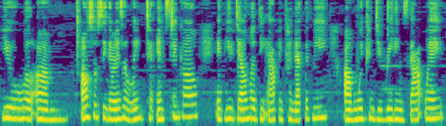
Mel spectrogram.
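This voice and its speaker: A woman reads tarot cards aloud in a relaxed, off-the-cuff way, addressing the listener directly. She stops and starts often, repeating herself and filling pauses with ums. Her voice sits at an ordinary middle pitch, with a faint ambient hum behind her. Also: poor audio. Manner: hesitant and halting, with frequent ums and self-repeats. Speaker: tarot reader. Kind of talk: casual spoken tarot reading.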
